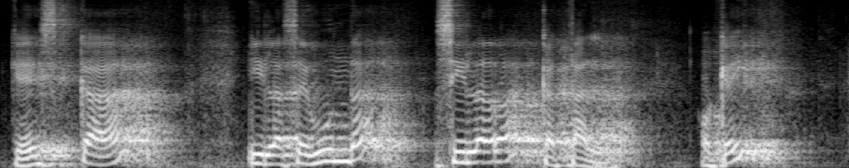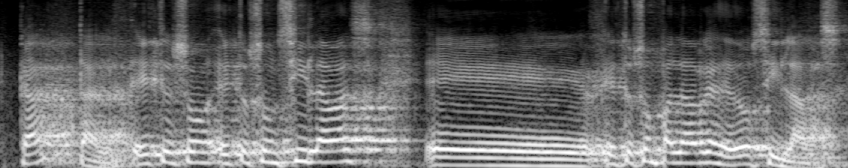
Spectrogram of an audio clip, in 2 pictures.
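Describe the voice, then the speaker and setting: A man with a somewhat high voice gives a slow, halting lesson. He fills gaps with "eh" and keeps checking that listeners follow. His voice rings out in a very echoey room. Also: lively intonation, a little mellow. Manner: halting, many fillers, checks in with "¿sí?". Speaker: teacher. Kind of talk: slow recorded lecture.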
